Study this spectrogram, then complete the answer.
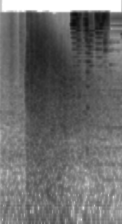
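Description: Tank gun fire in a battle, a single heavy boom with a rolling, rumbling tail over constant loud battlefield noise, lasting under two seconds with no talk.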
